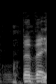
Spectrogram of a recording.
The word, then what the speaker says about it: Vivek: Vivek, yeah, that's what Vivek, he says. – He rhymes with cake.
